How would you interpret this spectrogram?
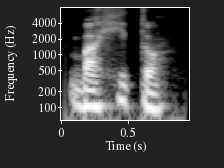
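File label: short, Spanish, male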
